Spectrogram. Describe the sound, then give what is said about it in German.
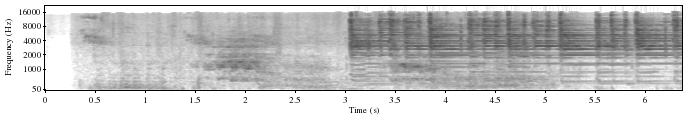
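A horse named Amadeus whinnies loudly and repeatedly in a stable after returning from a ride, its shrill, quavering neighs continuing for several seconds over a background of hooves clopping and shuffling, with no talking. “Wieder ist sie im Stall und schon wieder ruft jemand an und Amadeus, das Pferd, verwirrt einen ganz wichtigen Begriff.”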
